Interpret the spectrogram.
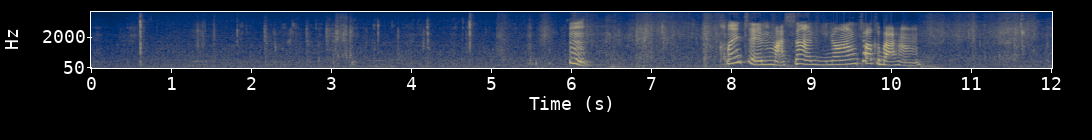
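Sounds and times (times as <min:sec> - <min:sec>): chewing crunchy food: 0:00.4 - 0:06.0.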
